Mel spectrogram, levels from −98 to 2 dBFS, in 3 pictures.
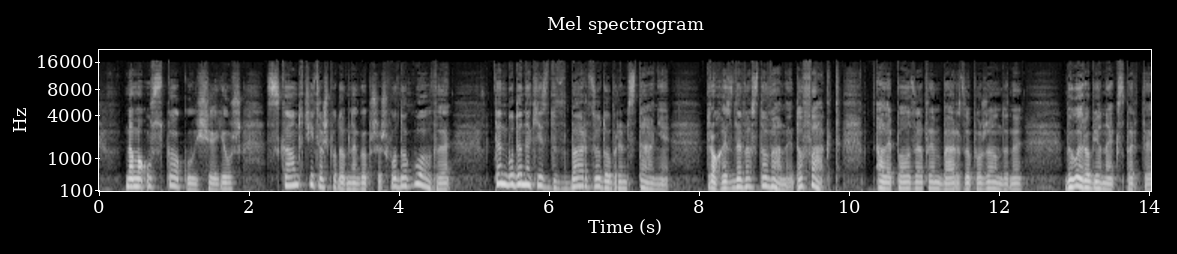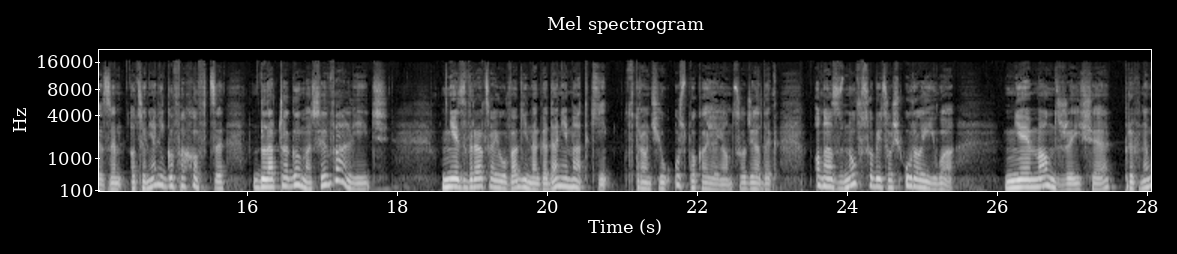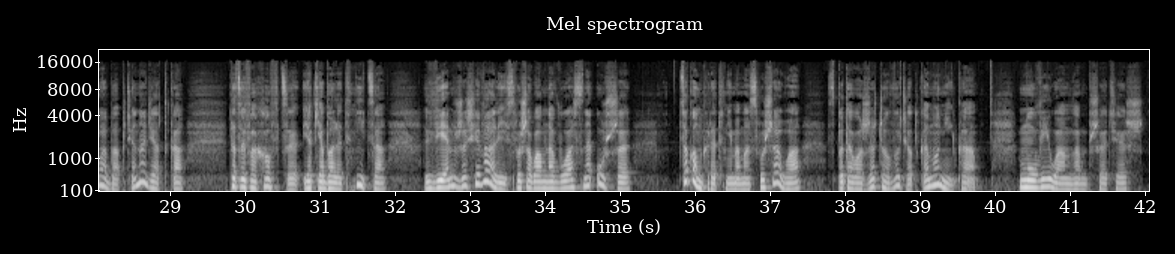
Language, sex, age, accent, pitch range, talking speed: Polish, female, 40-59, native, 130-180 Hz, 120 wpm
